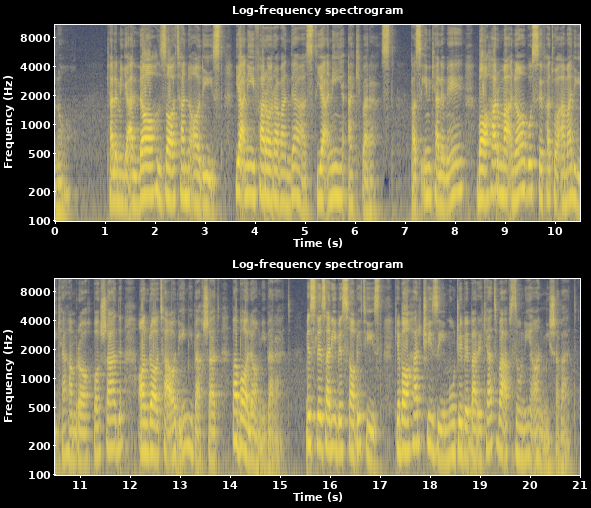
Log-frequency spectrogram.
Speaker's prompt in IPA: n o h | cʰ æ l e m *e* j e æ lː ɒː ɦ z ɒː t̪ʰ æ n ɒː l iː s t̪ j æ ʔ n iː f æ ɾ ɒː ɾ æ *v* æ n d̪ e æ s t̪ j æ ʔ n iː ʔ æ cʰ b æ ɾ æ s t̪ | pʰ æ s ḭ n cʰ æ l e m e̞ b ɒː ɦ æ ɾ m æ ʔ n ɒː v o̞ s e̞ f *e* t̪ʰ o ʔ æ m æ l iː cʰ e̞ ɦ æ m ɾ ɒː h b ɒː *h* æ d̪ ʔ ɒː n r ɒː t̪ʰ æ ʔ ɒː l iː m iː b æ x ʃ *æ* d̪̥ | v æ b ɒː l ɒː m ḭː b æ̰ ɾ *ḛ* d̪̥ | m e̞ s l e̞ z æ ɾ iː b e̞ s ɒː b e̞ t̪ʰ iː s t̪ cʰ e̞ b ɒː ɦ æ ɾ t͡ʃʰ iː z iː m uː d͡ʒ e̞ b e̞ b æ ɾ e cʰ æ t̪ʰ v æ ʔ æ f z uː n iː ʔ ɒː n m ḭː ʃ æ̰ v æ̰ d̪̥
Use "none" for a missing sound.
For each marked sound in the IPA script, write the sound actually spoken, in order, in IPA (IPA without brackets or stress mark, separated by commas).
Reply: e, v, æ, ʃ, æ, æ̰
